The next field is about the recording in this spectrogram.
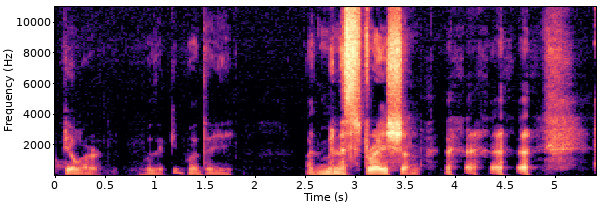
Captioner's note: laughing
